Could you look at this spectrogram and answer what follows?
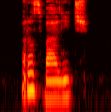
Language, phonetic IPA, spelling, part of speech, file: Polish, [rɔzˈvalʲit͡ɕ], rozwalić, verb, LL-Q809 (pol)-rozwalić.wav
